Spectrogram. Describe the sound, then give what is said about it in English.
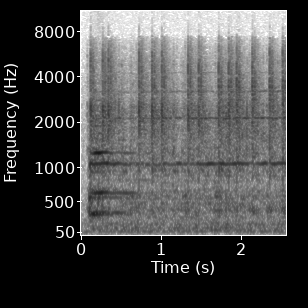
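Rapid typing on a typewriter-style keyboard: a quick run of crisp taps and clacks with uneven rhythm, fairly loud, with a faint steady tone and no voices. “I typed the results of the fifth and sixth races at Aqueduct.”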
